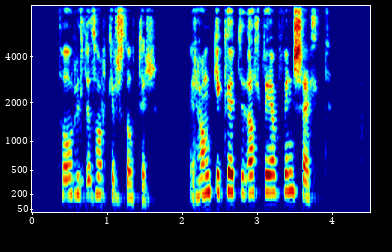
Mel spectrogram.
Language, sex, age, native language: Icelandic, female, 40-49, Icelandic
